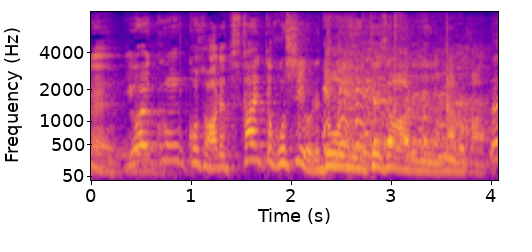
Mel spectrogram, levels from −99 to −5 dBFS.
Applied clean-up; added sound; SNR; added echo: none; none; none; none.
